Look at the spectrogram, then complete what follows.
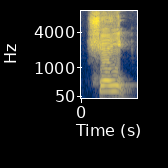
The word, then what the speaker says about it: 谁: बहुत सारे चाइनीज इसको शेई पढ़ते हैं और बहुत सारे चाइनीज इसको शुई कहते हैं।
